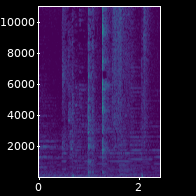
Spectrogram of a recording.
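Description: Metal spoons clinking together three times in quick succession, then a short scrape, as sticky white-chocolate nut clusters are pushed off one spoon with the other. Background music with sustained tones plays underneath.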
